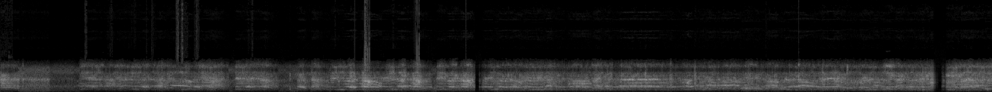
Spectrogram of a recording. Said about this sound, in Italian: I compagni stanno urlando gli slogan, io per il momento vi faccio sentire gli slogan dei compagni.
